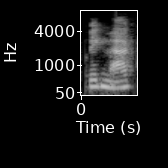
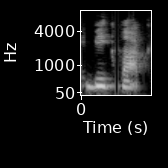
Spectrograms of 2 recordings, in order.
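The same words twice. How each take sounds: First: It is said with an American English accent. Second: It is said with a Bulgarian accent. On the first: Local listeners would not understand it. The speaker calls it wrong. "I'm not gonna say hi, can I have a Big Mac?" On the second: Local listeners understand it. The speaker calls it right. "I have to say Big Mac because otherwise they don't know what that means"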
